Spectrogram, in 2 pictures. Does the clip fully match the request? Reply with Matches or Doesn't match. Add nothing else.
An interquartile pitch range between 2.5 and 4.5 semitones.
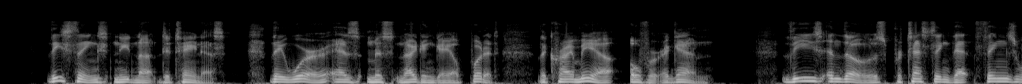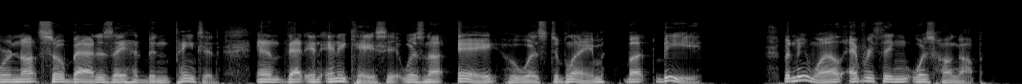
Matches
